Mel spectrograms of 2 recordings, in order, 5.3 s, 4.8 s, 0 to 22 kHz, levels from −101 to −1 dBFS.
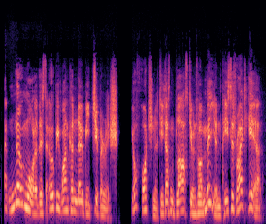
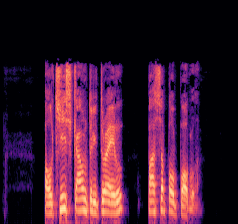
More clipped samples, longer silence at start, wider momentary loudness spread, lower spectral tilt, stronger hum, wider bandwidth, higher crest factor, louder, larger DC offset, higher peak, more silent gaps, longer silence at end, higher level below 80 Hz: neither; second, 0.1 s vs 0.9 s; second, 5 LU vs 10 LU; about the same, -4.5 dB/octave vs -4 dB/octave; neither; first, 9.2 kHz vs 8.2 kHz; about the same, 18 dB vs 16 dB; second, -17 LUFS vs -14 LUFS; neither; about the same, -2 dBFS vs 0 dBFS; first, 2.43-2.61 s vs 2.85-2.95 s; second, 0.15 s vs 0.85 s; second, -66 dBFS vs -50 dBFS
